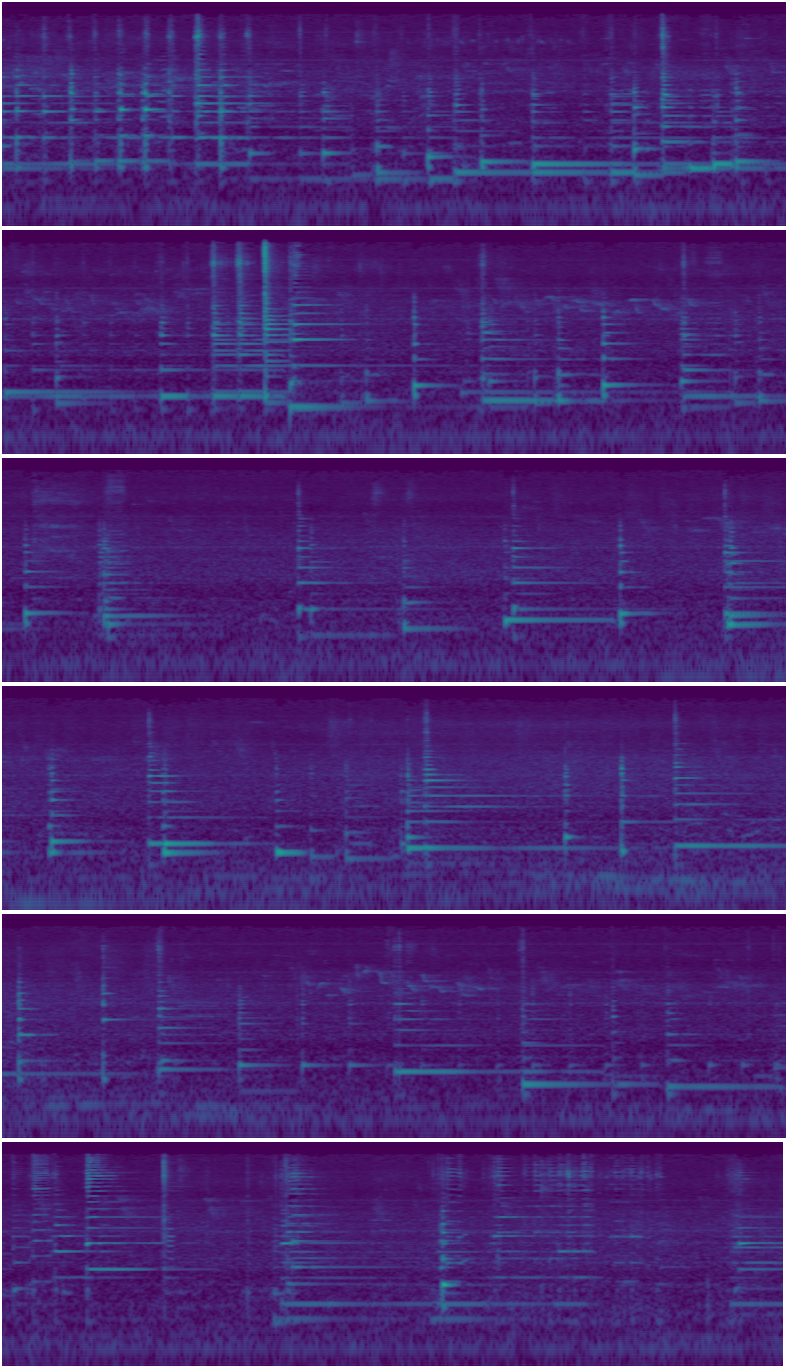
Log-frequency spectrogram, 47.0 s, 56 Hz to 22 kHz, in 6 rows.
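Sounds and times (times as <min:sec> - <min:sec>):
plucked long-necked string instrument: 0:00.0 - 0:47.0
violin played pizzicato: 0:00.0 - 0:47.0.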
